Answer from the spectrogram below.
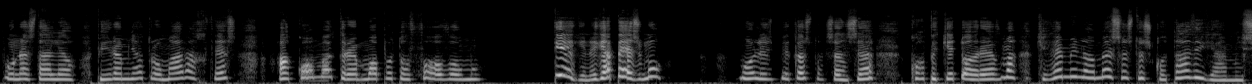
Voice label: dialog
